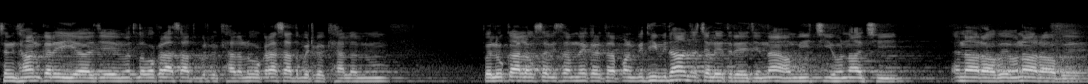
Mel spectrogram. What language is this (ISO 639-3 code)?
mai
